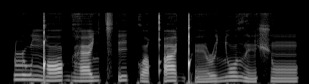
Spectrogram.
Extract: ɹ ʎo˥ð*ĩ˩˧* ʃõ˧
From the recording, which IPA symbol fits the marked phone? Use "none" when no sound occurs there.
ĩ˩˧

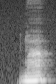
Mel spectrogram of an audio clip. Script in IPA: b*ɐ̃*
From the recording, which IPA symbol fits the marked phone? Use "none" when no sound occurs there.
ɐ̃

